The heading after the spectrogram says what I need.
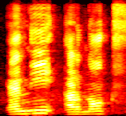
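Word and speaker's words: Annie Ernaux: ठीक है, तो अगर 2022 के साहित्य के नोबेल पुरस्कार की बात करते हैं तो एनी अर्नॉक्स का ही, या एनी अर्नो भी प्रोनाउंसिएशन होता है, उच्चारण होता है।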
